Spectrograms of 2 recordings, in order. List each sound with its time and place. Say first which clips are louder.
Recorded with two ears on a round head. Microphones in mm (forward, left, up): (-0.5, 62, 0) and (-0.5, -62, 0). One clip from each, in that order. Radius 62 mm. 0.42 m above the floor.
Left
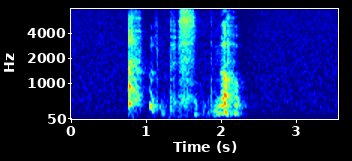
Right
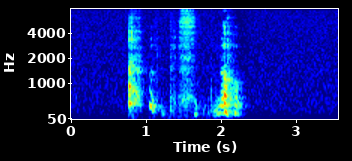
0.8 s crying: left 2 dB; 50° left (ahead or behind), 0.5 m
